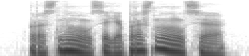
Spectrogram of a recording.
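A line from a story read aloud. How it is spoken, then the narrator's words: Grumbling. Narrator (Russian): проворчал я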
